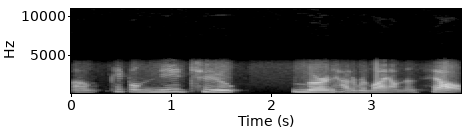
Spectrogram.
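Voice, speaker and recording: Her voice is a plain, everyday voice, sitting at a fairly high pitch. The woman speaks at a fairly slow pace with ordinary pitch variation. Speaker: spiritual teacher and author. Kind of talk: interview with spiritual instruction.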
